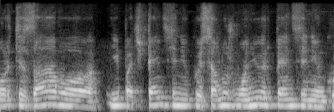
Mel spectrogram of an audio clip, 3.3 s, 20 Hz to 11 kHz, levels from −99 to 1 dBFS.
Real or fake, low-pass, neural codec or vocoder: real; 9.9 kHz; none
